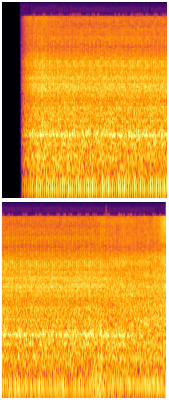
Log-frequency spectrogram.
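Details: Honda Civic Si, warm, idling: the engine runs fine but idles rough, with uneven popping from the exhaust, a few pops each second; owner is unsure of the cause.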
